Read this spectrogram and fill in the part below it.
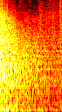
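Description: Tank cannon shot in the artillery game ShellShock Live, a single booming blast that decays over under a second, heard alone.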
